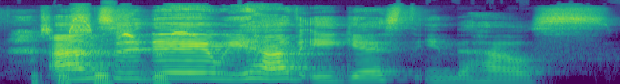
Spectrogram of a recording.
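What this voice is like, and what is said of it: Preacher-like dramatic pausing delivery. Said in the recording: “Why are you sounding like a pastor? ... I'm pausing for suspense.”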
